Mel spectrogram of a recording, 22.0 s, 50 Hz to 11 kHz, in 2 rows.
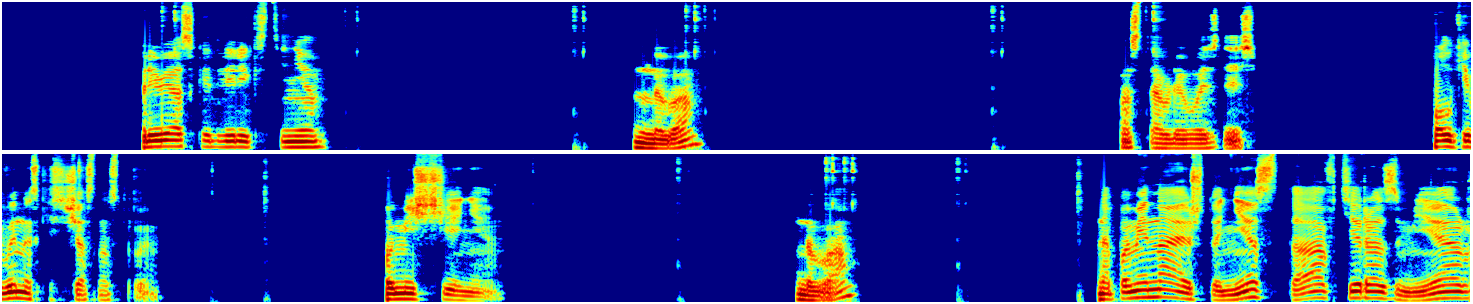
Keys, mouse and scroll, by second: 1.1 click, 2.5 click, 4.2 click, 5.1 click, 5.2 click, 7.3 click, 8.1 scroll down 1, 8.5 click, 9.8 middle click, 10.2 scroll down 1, 11.5 middle click, 12.5 middle click, 14.9 click, 16.0 click, 17.1 click, 17.3 click, 18.1 click, 18.7 middle click, 19.3 scroll down 1.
